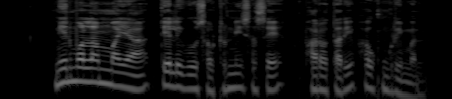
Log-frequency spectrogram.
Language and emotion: Bodo, neutral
